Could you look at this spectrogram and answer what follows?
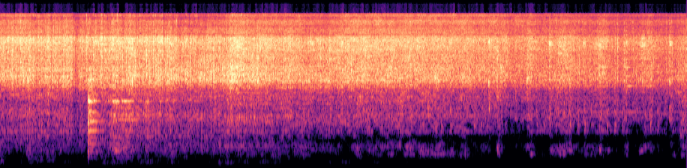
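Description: Ground pumpkin leaf paste sizzles loudly in hot oil tempered with black cumin, a dense continuous hiss near at hand, broken by one brief clack early on, with no speech.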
